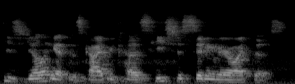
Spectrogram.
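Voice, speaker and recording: A man's voice: medium pitch, brisk. Young man telling a story in an echoey room. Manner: animated, self-dramatizing, many "like" fillers. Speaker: vlogger recounting basic training. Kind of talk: casual storytelling vlog. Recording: echoey room, faint background hum.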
